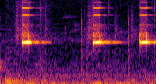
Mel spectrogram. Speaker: my microwave and it does that when it's finished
